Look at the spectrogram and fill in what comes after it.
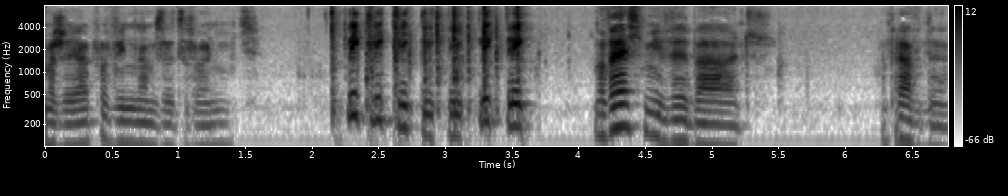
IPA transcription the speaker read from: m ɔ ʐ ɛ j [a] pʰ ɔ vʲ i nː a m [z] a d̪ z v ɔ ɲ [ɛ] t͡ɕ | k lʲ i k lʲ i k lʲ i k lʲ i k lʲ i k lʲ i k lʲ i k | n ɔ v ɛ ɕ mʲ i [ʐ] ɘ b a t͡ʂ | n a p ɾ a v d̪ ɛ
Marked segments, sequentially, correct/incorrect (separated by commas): correct, correct, incorrect, incorrect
